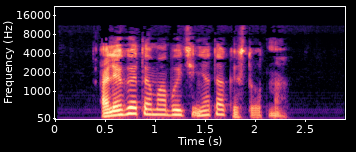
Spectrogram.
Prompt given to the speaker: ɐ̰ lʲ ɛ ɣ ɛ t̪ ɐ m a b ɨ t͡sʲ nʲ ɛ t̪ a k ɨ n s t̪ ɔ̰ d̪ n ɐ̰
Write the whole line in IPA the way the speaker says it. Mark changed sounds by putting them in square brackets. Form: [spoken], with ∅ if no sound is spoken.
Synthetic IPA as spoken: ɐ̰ lʲ ɛ ɣ ɛ t̪ ɐ m a b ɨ t͡sʲ nʲ ɛ t̪ a k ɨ [∅] s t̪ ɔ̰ [t̪] n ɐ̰

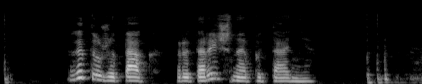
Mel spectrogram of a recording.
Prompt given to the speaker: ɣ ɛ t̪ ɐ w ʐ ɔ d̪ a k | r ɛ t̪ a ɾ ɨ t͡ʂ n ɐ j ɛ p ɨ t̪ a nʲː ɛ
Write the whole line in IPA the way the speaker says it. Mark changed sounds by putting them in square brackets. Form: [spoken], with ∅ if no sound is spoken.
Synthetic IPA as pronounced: ɣ ɛ t̪ ɐ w ʐ ɔ [t̪] a k | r ɛ t̪ a ɾ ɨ t͡ʂ n ɐ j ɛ p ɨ t̪ a nʲː ɛ

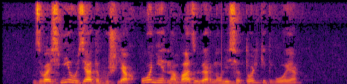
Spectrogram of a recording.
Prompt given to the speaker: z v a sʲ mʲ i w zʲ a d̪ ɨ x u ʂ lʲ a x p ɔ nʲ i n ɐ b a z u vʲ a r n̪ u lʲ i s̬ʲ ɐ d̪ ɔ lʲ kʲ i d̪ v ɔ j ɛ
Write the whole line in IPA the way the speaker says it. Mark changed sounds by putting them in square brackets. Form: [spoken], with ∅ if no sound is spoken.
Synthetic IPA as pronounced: z v a sʲ mʲ i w zʲ a [t̪] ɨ x u ʂ lʲ a x p ɔ nʲ i n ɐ b a z u vʲ a r n̪ u lʲ i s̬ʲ ɐ [t̪] ɔ lʲ kʲ i d̪ v ɔ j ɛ

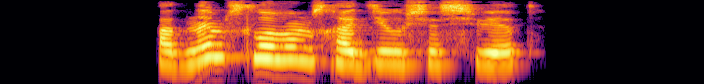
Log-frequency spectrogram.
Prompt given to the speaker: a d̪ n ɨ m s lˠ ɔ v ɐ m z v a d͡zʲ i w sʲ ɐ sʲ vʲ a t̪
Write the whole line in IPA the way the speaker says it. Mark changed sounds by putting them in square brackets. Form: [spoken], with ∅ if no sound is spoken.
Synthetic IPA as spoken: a d̪ n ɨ m s lˠ ɔ v ɐ m z [ɣ] a d͡zʲ i w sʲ ɐ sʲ vʲ [ɛ] t̪

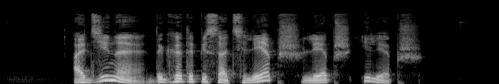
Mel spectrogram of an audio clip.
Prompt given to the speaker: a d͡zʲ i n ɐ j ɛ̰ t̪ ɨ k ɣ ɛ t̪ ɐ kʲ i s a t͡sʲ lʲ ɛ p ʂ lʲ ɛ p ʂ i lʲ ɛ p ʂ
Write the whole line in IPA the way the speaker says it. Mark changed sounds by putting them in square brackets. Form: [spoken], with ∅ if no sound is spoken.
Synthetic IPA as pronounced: a d͡zʲ i n ɐ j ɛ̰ [d̪] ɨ k ɣ ɛ t̪ ɐ [pʲ] i s a t͡sʲ lʲ ɛ p ʂ lʲ ɛ p ʂ i lʲ ɛ p ʂ

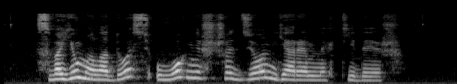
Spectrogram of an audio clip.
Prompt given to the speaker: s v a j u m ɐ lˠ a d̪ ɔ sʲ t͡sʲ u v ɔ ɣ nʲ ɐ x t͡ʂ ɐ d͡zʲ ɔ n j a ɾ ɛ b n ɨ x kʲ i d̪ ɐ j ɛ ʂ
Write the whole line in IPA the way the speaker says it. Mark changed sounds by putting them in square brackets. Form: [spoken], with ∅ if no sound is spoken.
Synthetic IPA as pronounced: s v a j u m ɐ lˠ a d̪ ɔ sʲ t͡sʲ u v ɔ ɣ nʲ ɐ [ʂ] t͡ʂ ɐ d͡zʲ ɔ n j a ɾ ɛ [m] n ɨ x kʲ i d̪ ɐ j ɛ ʂ

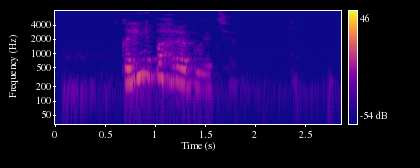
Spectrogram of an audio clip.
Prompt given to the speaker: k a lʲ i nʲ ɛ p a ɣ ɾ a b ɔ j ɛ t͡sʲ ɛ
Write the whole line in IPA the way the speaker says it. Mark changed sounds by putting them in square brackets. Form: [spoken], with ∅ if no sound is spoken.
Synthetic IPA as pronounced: k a lʲ i nʲ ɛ p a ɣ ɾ [ɛ] b [u] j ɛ t͡sʲ ɛ

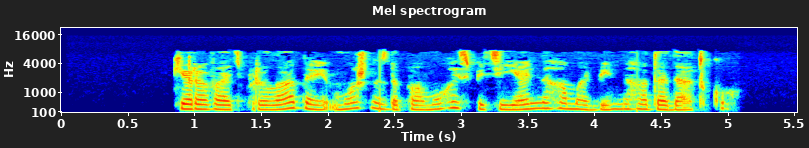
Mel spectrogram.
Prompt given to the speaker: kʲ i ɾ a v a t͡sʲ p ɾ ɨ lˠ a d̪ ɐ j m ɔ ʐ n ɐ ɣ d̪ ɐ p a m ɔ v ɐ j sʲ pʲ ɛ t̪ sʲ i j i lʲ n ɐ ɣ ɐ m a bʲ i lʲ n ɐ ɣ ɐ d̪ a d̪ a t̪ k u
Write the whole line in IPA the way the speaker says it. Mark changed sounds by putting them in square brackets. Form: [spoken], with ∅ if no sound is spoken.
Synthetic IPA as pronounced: kʲ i ɾ a v a t͡sʲ p ɾ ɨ lˠ a d̪ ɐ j m ɔ ʐ n ɐ [z] d̪ ɐ p a m ɔ [ɣ] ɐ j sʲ pʲ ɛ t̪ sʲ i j [a] lʲ n ɐ ɣ ɐ m a bʲ i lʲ n ɐ ɣ ɐ d̪ a d̪ a t̪ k u

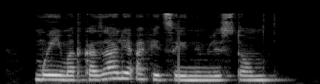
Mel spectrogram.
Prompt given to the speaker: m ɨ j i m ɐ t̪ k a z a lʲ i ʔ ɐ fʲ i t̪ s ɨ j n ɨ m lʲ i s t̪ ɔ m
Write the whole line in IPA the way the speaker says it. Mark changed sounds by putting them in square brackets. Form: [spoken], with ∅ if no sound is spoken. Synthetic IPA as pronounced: m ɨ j i m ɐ t̪ k a z a lʲ i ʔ ɐ fʲ i t̪ s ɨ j n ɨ m lʲ i s t̪ ɔ m

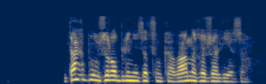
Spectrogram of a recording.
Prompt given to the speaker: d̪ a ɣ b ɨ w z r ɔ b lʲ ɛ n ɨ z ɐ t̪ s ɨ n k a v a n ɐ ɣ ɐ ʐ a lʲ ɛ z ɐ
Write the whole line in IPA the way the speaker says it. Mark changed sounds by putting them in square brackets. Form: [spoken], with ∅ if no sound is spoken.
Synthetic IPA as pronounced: d̪ a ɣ b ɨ w z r ɔ b lʲ ɛ n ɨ z ɐ t̪ s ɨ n k a v a n ɐ ɣ ɐ ʐ a lʲ ɛ z ɐ

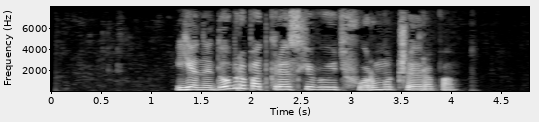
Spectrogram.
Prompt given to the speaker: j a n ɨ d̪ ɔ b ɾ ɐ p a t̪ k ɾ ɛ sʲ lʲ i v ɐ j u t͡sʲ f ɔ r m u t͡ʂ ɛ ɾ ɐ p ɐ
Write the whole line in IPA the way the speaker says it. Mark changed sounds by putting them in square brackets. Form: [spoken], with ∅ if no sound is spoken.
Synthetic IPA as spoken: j a n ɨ d̪ ɔ b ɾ ɐ p a t̪ k ɾ ɛ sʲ lʲ i v ɐ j u t͡sʲ f ɔ r m u t͡ʂ ɛ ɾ ɐ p ɐ

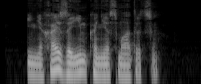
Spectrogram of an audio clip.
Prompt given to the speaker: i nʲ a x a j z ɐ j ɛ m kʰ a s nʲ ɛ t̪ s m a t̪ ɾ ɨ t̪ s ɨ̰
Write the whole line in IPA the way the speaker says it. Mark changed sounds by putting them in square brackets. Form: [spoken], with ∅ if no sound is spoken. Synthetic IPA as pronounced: i nʲ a x a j z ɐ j [i] m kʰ a [∅] nʲ ɛ t̪ s m a t̪ ɾ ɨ t̪ s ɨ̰

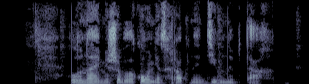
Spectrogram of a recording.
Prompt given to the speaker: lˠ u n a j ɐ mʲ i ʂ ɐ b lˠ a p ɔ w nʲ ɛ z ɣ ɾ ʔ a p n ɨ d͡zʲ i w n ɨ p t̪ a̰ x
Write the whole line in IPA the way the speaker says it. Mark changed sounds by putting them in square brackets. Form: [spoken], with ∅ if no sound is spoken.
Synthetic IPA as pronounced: lˠ u n a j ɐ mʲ i ʂ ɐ b lˠ a [k] ɔ w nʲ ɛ z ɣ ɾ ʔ a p n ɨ d͡zʲ i w n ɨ p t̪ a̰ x

